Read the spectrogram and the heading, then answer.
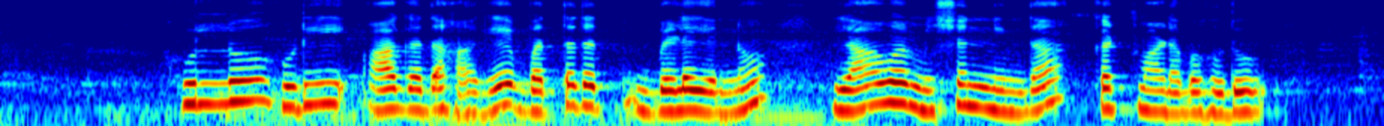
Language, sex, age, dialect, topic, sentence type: Kannada, female, 18-24, Coastal/Dakshin, agriculture, question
